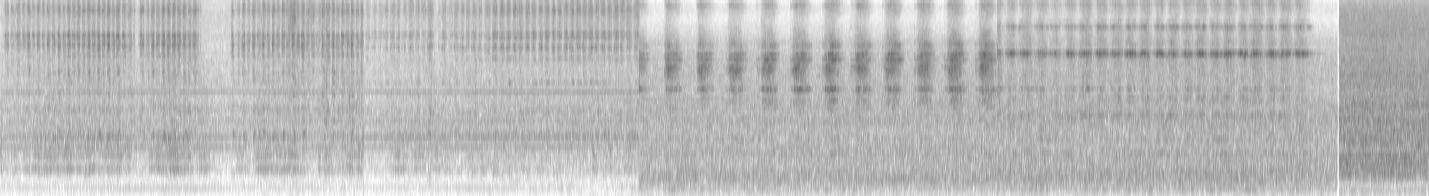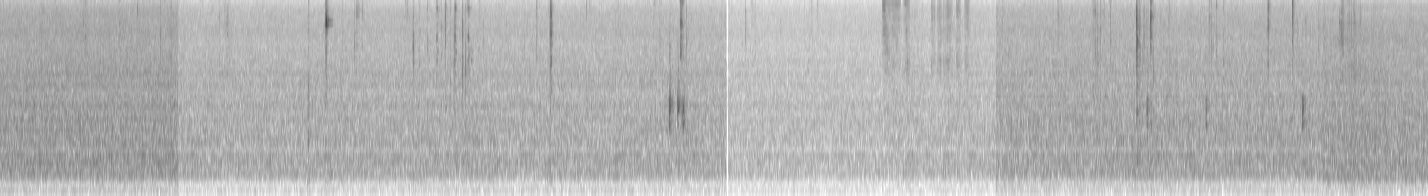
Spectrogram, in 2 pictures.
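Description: Hand wire brush scrubbing rust off small steel parts, with a stretch of quick back-and-forth strokes about three a second. Later, quieter handling of the motor's lead wires at the stator, with light scraping and a few sharp clicks.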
